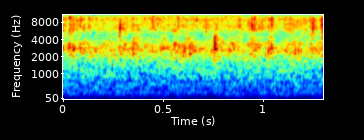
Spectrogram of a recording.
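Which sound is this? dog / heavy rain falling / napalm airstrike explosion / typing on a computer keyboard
heavy rain falling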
